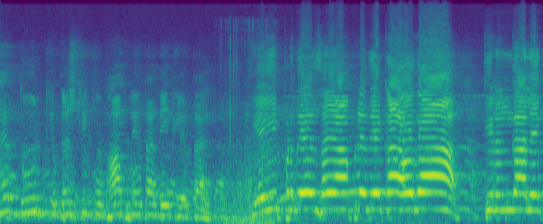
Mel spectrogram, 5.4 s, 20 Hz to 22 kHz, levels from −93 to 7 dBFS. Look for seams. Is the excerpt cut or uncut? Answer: cut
